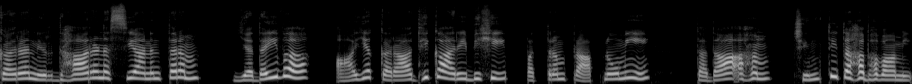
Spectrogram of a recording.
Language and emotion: Sanskrit, fearful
